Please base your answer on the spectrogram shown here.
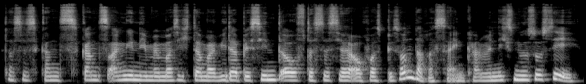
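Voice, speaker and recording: A woman talks through mindfulness on a podcast in a calm, reflective way. Her phrases stretch out gently and often close with a soft "ja". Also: mid-range voice. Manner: calm, reflective, drawn-out phrasing with many "ja" fillers. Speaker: podcast co-host. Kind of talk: casual podcast conversation on mindfulness.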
